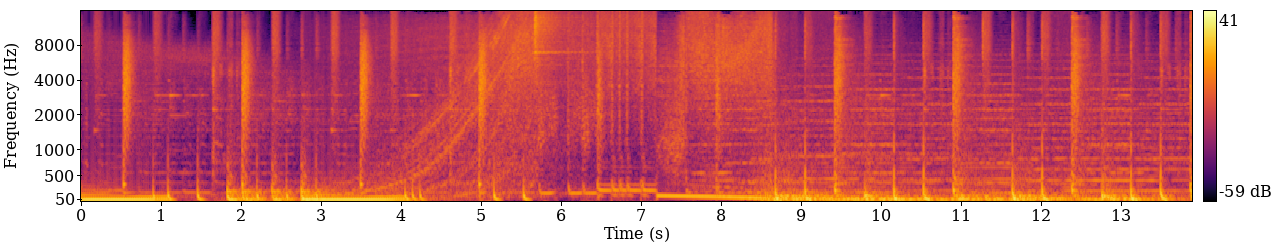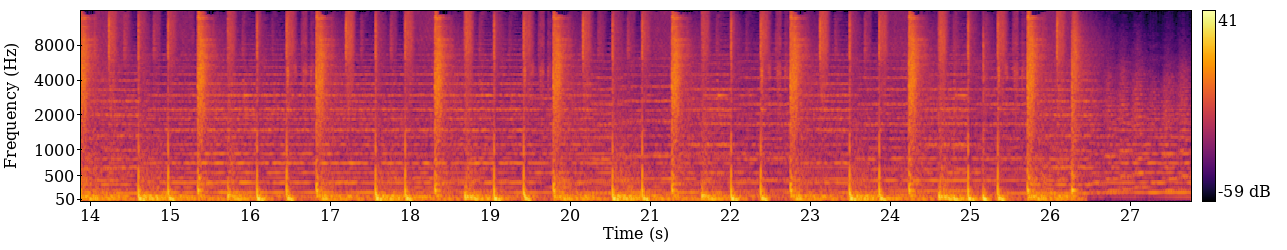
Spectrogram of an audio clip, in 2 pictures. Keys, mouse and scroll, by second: 0.2 double click, 4.9 double click, 11.1 right click, 13.3 typing, 15.8 double click.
